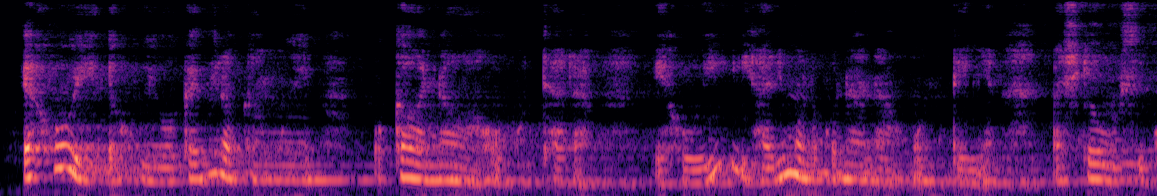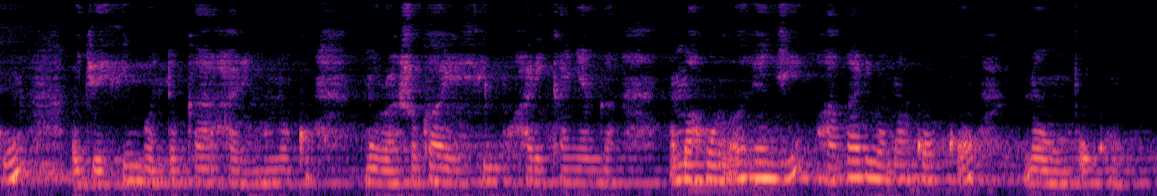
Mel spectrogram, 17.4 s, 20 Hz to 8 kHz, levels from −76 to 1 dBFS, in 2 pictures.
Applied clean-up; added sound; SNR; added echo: neural separator model SepFormer DNS4.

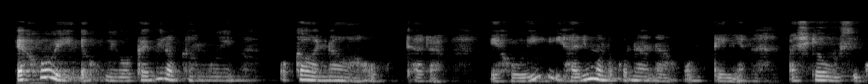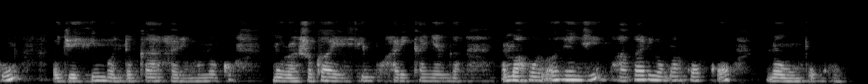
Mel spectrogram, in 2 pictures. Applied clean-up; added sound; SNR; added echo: neural mask model DeepFilterNet 3.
